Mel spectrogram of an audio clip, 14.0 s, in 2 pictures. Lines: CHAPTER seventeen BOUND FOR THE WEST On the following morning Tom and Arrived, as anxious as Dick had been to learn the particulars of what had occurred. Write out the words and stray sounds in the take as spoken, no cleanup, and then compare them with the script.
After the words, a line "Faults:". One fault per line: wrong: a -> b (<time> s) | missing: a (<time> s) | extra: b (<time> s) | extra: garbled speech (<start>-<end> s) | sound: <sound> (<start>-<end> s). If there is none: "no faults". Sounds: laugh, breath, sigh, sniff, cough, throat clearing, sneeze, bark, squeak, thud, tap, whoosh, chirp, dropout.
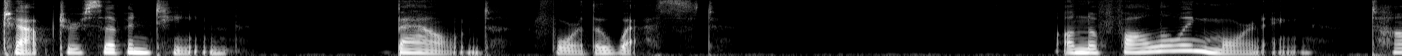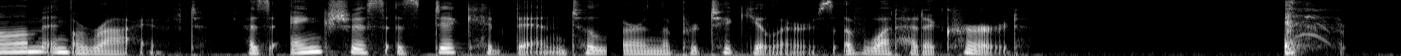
CHAPTER seventeen BOUND FOR THE WEST On the following morning Tom and Arrived, as anxious as Dick had been to learn the particulars of what had occurred.
Faults:
sound: dropout (10.0-10.1 s)
sound: throat clearing (13.4-13.8 s)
